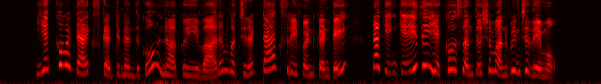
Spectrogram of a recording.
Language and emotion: Telugu, happy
